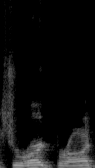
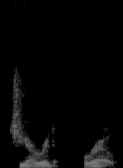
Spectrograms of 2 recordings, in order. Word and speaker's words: Gerard Braud: It looks like Gerard Braud, but I'm Cajun French, so I get the weird pronunciation, Gerard Braud.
